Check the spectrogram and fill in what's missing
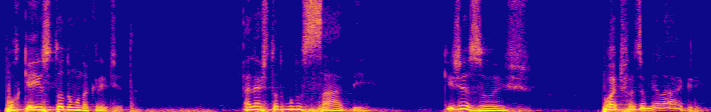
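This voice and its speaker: A man's voice: high voice, very animated, unhurried, vocal fry, pauses often, dark tone, slightly rough. A man, a parish priest, giving a conversational Sunday homily and acting out pleas to Jesus. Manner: conversational, acts out dialogue with Jesus. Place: church.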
